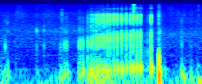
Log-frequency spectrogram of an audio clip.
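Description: Close-up handling noise: a rapid rasp lasting under a second, then a sharp click.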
